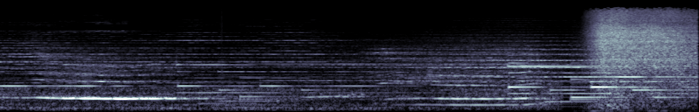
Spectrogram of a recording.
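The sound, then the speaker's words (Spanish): Whale song from whales off the African coast: long, drawn-out tonal moans slide slowly up and down in pitch, layered with rich harmonics, loud and continuous, before a sudden burst of hissing, splashing noise at the end. “Tal vez, de todos sus animales, los más espectaculares son las ballenas.”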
